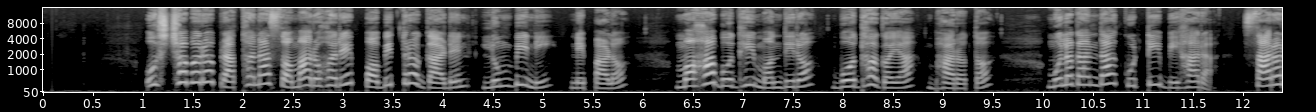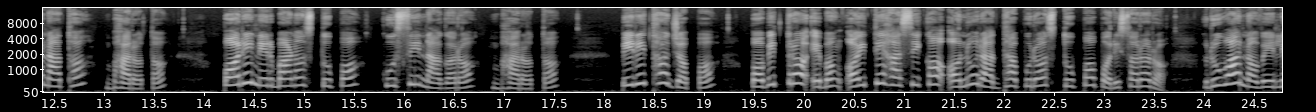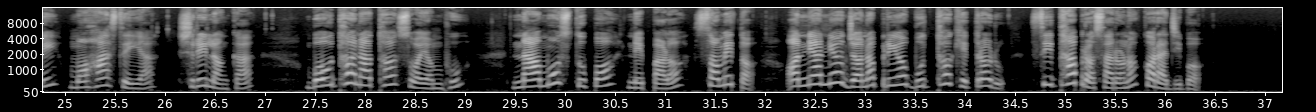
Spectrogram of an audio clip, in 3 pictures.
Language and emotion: Odia, neutral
